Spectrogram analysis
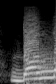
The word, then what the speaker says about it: দ্বন্দ্ব: দ্বন্দ্ব বানানে প্রথম দয়ের সাথে যে ব রয়েছে এটা উচ্চারণ হবেই না 1 নম্বর নিয়ম অনুযায়ী, যে শব্দের প্রথমে ব ফলা থাকলে উচ্চারণ হয় না। কিন্তু পরেরটাই কি সমস্যা, পরেরটা দন্তন্যর সাথে একটা দ রয়েছে, তার সাথে ব রয়েছে, তাহলে এটা উচ্চারণ হবে না।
